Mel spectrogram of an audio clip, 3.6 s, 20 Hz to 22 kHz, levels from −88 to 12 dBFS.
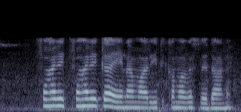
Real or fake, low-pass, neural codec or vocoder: fake; 5.4 kHz; codec, 16 kHz, 6 kbps, DAC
